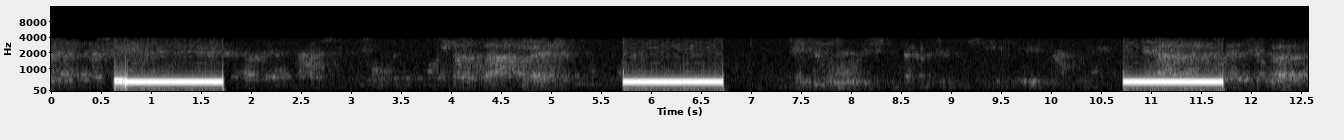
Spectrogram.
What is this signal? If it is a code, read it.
Ringback tone (Europe, 425 Hz), with speech.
